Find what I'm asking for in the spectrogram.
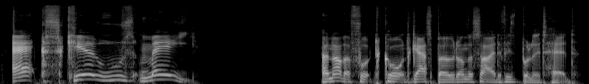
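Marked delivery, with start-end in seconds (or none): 0.1-2.0 very slow, higher drawn-out plea; insistent excuse me. Acted. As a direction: stretch each word, exasperated.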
